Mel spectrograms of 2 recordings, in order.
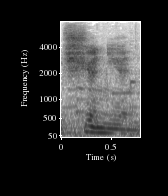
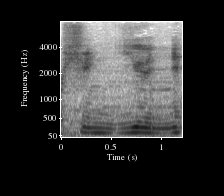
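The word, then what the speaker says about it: Xianyun: I didn't even know how to pronounce that cuz I'm not good at pronouncing the X sound of any name. Shinyun.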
